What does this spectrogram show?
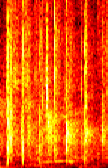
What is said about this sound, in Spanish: aplausos orgánicos. Sí, muchos aplausos.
